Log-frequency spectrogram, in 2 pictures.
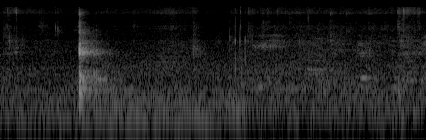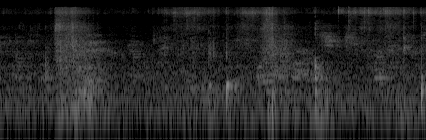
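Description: Faint handling sounds of a small clear bottle and its plastic sifter cap: one sharp click about a second in, then soft rustling and a few light clicks.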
